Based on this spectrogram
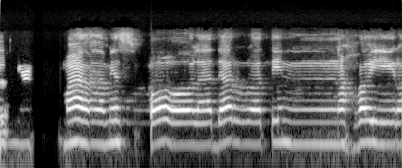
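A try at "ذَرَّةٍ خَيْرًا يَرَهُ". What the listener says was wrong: Tin tidak ditahan ya. Ini izhar.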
